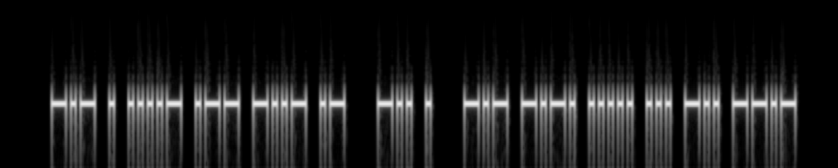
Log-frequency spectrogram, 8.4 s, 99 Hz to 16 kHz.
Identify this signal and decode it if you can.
Morse code, heard as a keyed tone, about 25 wpm, 700 Hz. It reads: KE4WXA DE KC5SDQ
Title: USA Callsign DE Callsign - 6 Characters - 25wpm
